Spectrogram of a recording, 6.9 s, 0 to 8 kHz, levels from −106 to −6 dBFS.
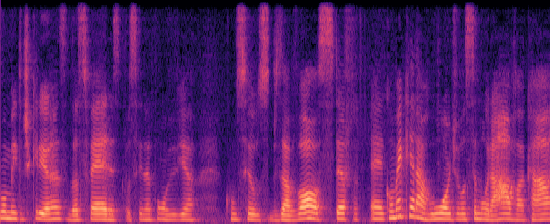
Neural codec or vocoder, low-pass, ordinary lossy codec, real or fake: codec, 16 kHz, 0.8 kbps, ZipCodec; none; none; fake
